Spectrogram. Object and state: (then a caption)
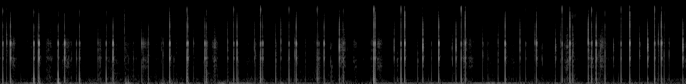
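Fingernails tapping metal microphone capsules. Long purple nails tap and scratch the metal microphone capsules of an upright Tascam DR-05 recorder. The result is a rapid, uneven stream of sharp, bright clicks with a thin, scratchy crackle between them. Each tap carries a faint metallic tone near 2.6 kHz that dies away almost instantly.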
